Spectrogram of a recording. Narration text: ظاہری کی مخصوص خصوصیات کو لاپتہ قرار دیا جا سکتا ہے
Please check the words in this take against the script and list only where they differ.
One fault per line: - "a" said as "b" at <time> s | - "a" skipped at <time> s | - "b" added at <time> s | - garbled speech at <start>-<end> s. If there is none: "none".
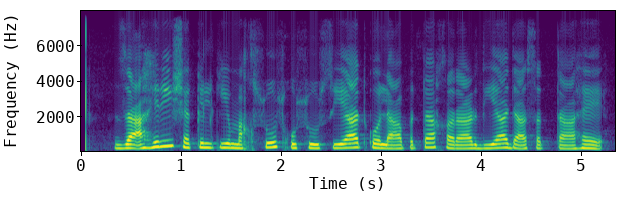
- "شکل" added at 0.9 s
